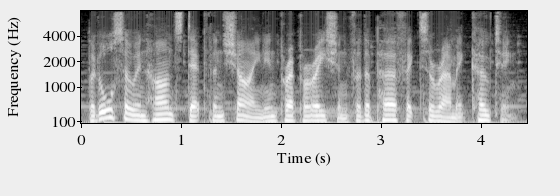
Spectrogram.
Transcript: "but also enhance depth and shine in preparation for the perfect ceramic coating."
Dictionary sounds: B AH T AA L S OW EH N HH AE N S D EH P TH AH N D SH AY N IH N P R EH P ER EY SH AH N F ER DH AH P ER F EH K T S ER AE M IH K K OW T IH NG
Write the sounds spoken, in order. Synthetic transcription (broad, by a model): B AH T AA L S OW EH N HH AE N S D EH P TH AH N SH AY N IH N P R EH P ER EY SH AH N F ER DH AH P ER F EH K T S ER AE M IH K K OW T IH NG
